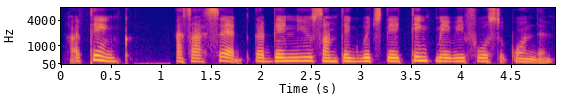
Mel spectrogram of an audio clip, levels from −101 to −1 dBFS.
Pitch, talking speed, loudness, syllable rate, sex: 175 Hz, 205 wpm, -18 LUFS, 5.1 syllables/s, female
